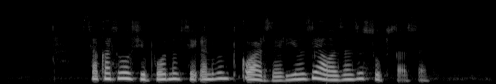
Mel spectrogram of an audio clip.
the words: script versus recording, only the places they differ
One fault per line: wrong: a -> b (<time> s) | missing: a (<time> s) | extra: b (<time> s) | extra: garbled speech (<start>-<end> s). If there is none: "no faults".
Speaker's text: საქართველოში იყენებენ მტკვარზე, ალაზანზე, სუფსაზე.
extra: ბორნებს (1.6 s)
extra: რიონზე (2.9 s)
